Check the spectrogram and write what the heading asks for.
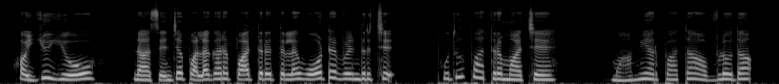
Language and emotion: Tamil, fearful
